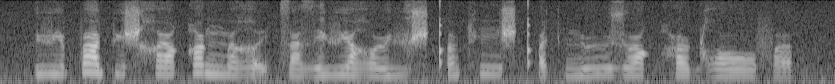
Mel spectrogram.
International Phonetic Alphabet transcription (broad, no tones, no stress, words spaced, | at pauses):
vʲapapʲaʃ χeːqɨŋ͡me ʁḭt͡sa zivʲaʁʉː vʲuʃqʼẽʈʰiːʃqʼet͡ʃ nʉːzɵː qʰʉɖ ʁoːfɐ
